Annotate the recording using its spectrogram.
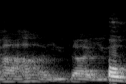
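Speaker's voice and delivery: laughing, teasing jeer. Picturing a rival team laughing at fans: imitating the Cavaliers laughing. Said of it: "sitting over there laughing".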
